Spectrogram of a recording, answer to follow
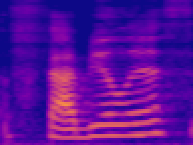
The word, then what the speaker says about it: Fab-Yule-Ous: This is my second favorite of the collection, and this is called Fab-Yule-Ous, and the Yule is Fab and then Yule and then us, but the Yule part is spelled like Yule log, Y-U-L-E.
